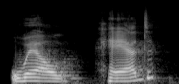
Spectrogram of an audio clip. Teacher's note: o h no inglês tem som de R fraco Então quando você fala well had você vai usar como se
